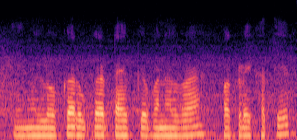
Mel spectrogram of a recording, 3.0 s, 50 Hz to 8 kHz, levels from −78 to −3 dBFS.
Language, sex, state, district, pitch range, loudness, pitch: Hindi, male, Bihar, Gopalganj, 120-125 Hz, -17 LUFS, 120 Hz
